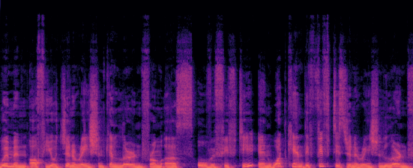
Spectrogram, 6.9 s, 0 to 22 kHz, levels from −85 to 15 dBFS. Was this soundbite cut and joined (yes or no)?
no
